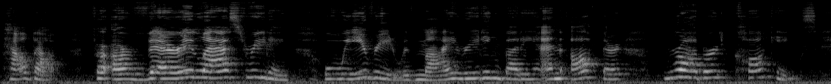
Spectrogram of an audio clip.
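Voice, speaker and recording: A woman playing an excitable, gushing, childlike female character who speaks to young viewers in a children's show. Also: high voice.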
